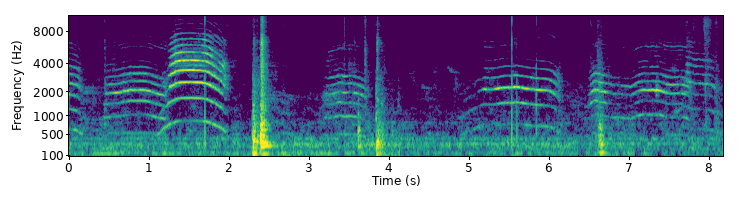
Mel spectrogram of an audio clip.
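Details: Two domestic cats meowing loudly; a series of drawn-out, arching meows with rich harmonics, several overlapping or in quick succession, broken by a couple of sharp knocks and low background rumble.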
